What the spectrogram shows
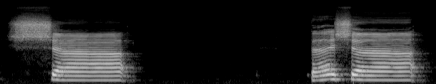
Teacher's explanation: शीन के ऊपर ज़बर है, आगे अलिफ खाली है, ये अलिफ मद्दा है, एक अलिफ की मिकदार खींचकर पढ़ेंगे। शीन की आवाज़ फैलती हुई महसूस होती है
